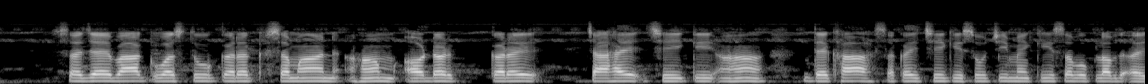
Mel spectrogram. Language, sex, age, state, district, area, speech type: Maithili, male, 18-30, Bihar, Madhubani, rural, read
